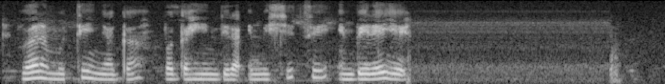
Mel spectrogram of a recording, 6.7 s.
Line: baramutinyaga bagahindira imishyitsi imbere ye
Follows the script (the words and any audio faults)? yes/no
yes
